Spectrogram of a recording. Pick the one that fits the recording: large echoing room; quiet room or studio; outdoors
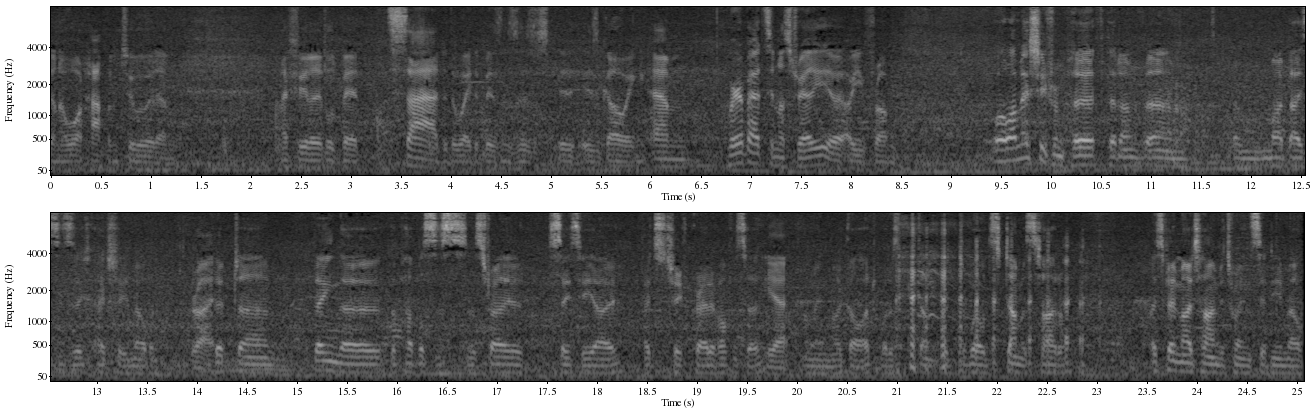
outdoors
